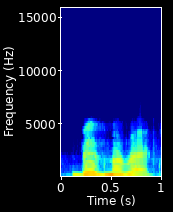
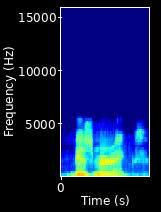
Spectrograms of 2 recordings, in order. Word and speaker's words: Bismarex: Bismarex. Is that how you say it? That's right, ma'am. B I S M A-N R E X. Bismarex.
